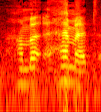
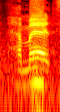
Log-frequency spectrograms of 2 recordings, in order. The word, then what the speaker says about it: chametz: For whoever eats chametz, I'm not saying it right today, chametz, thank you, from the first day until the seventh day, that soul will be cut off from Israel.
